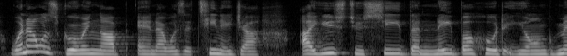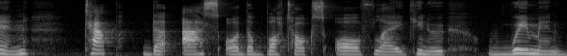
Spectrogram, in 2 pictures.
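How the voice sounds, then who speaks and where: A woman hosts her own solo commentary show. She speaks as a sociologist, measured and emphatic, leaning into her points. Her voice sits at an everyday middle pitch. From Ghana. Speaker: sociologist and podcast host.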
